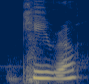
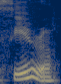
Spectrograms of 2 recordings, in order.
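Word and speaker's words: Ciara: I was given, and I thought that was Sierra, but she said no, it's pronounced Kira, but it's spelled as Sierra.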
